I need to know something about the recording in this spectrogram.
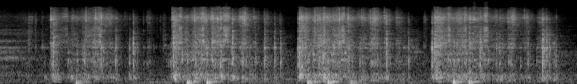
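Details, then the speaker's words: Kawasaki KLT110 three-wheeler with air cleaner removed, spark confirmed and throttle not working: short bursts of slow, uneven cranking with no firing; cranks but won't start. Cause not confirmed. "she'd fire up on that should fire it up I got the air cleaner off maybe that's the issue did the mice get up in there no my sting get up in there too far even then it still should fire"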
